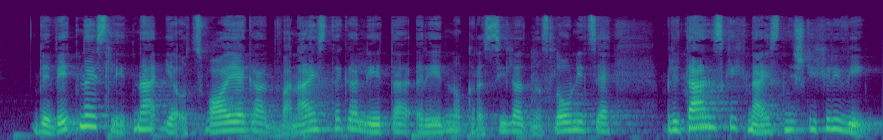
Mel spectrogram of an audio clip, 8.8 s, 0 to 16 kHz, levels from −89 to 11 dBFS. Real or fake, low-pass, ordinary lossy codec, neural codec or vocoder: real; 10.8 kHz; MP3, 64 kbps; none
